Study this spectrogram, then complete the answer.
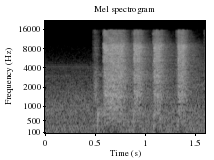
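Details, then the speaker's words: Pivotal Edge 104411 vacuum valve with line opened at the control box: sharp hissing puffs about four times a second, repeating steadily; valve keeps cycling trying to hold vacuum on the seal, pointing to a leaking seal, fitting or air line. "notice as soon as I pulled my thumb off it started cycling cuz it's constantly trying to keep a vacuum on that seal to keep it protected"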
